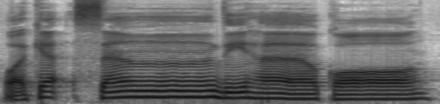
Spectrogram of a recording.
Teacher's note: It is a light one. So we make the ghunnah light. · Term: light غنة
